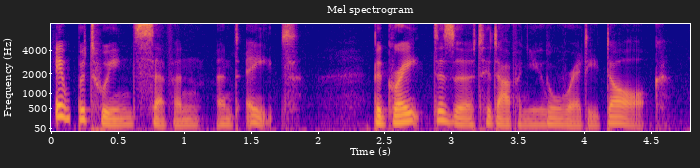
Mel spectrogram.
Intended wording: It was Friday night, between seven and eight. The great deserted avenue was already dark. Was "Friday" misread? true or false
true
